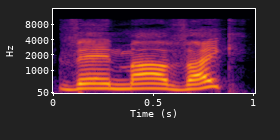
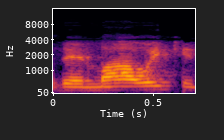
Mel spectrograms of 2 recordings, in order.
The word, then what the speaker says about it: Van Marwijk: So it's along those lines, but he understands that all the English-speaking countries pronounce it Van Marwijk, and he's happy with that. – Right, okay. So Van Marwijk, Van Marwijk, somewhere there or in between is okay.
